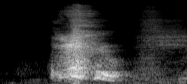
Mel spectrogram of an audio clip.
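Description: A single loud, close sneeze bursts out after a moment of silence, a sharp breathy explosion that trails off into a soft, fading exhale.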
